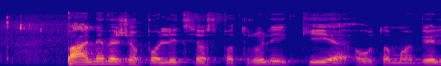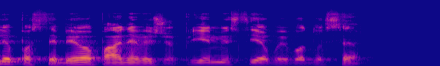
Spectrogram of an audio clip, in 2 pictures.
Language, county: Lithuanian, Šiauliai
